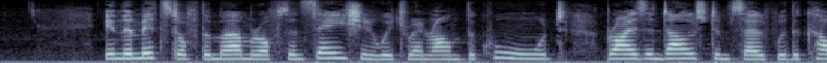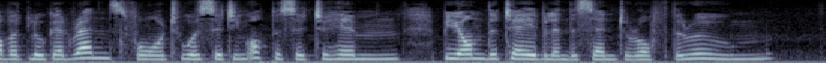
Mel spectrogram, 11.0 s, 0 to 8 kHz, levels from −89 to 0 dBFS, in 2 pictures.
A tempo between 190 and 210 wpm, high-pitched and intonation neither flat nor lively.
No: average, 200 wpm; high, 205 Hz; narrow, 1.9 semitones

